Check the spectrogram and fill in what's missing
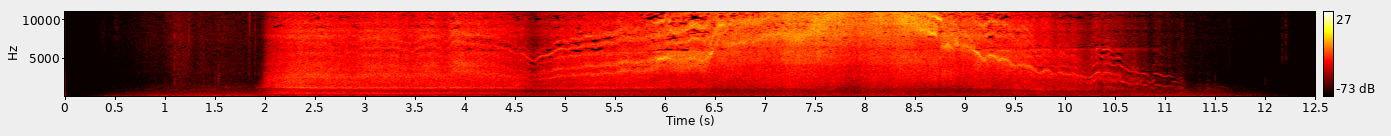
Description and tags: Inhale with Reverb
I inhale and use reverb to make a wind sound.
